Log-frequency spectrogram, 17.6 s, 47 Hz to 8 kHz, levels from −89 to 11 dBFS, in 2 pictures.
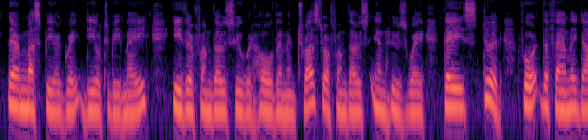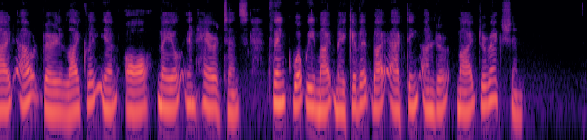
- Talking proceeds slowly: No, average, 165 wpm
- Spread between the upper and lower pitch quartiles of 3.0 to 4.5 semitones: Yes, average, 3.7 semitones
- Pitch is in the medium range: Yes, medium, 145 Hz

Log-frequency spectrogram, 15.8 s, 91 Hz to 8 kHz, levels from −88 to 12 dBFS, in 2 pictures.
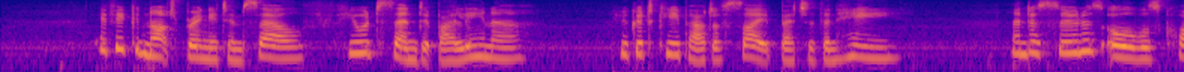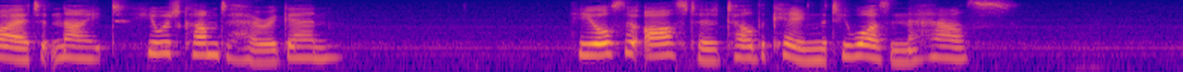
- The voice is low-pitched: No, high, 230 Hz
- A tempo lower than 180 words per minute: No, average, 195 wpm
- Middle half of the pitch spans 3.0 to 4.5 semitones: No, average, 4.9 semitones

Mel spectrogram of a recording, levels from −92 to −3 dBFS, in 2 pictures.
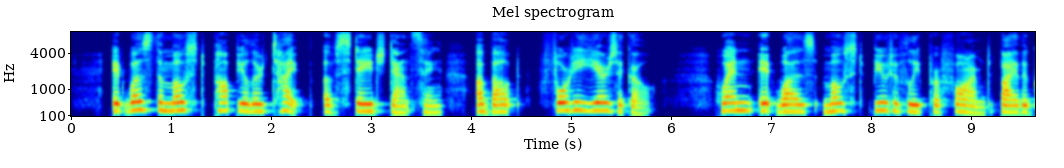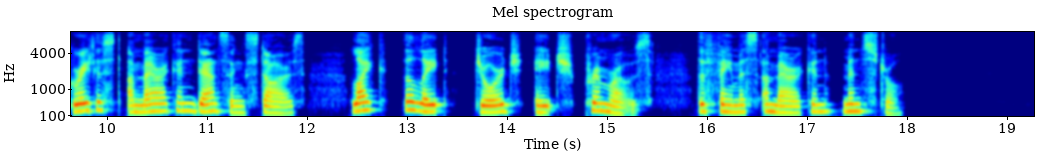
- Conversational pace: No, slow, 110 wpm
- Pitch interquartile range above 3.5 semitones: No, average, 2.9 semitones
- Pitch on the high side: Yes, high, 200 Hz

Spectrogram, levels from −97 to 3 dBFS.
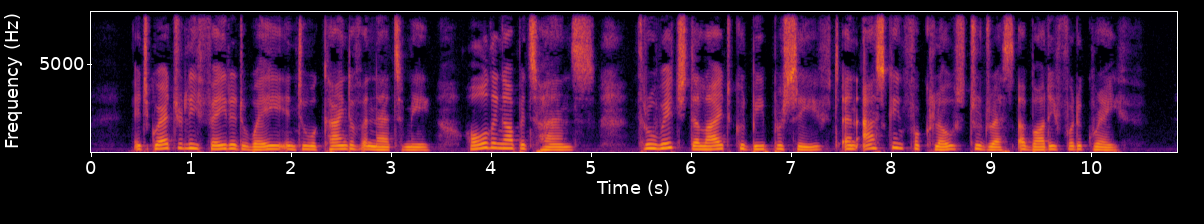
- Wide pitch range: No, average, 4.3 semitones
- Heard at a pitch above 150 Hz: Yes, high, 190 Hz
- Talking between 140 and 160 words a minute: No, average, 170 wpm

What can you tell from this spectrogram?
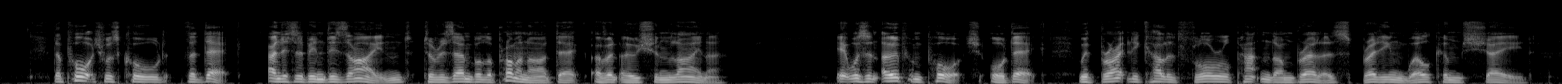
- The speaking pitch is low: Yes, low, 115 Hz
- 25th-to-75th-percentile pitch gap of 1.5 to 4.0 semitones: Yes, average, 3.7 semitones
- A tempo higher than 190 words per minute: No, average, 140 wpm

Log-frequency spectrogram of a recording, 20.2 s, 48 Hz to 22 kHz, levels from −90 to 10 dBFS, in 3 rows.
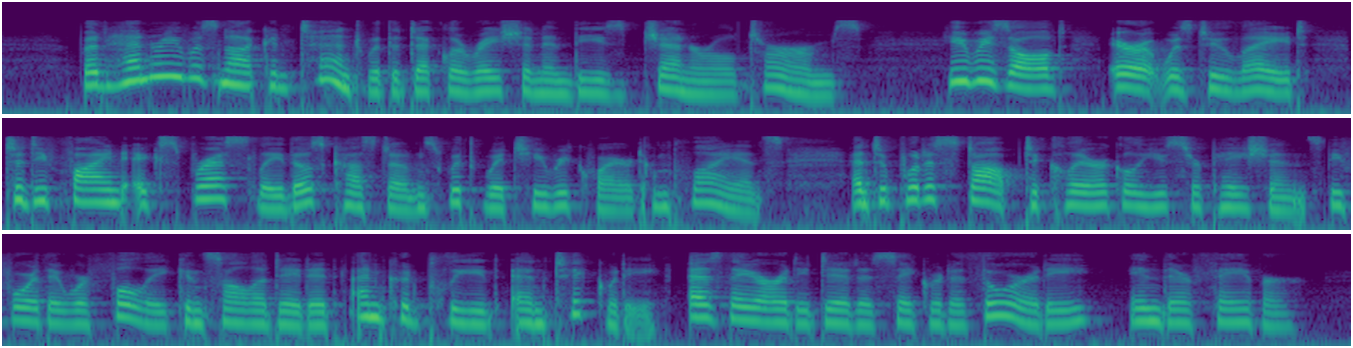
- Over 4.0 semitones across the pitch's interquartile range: Yes, average, 5.0 semitones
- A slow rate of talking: No, average, 165 wpm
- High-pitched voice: No, medium, 180 Hz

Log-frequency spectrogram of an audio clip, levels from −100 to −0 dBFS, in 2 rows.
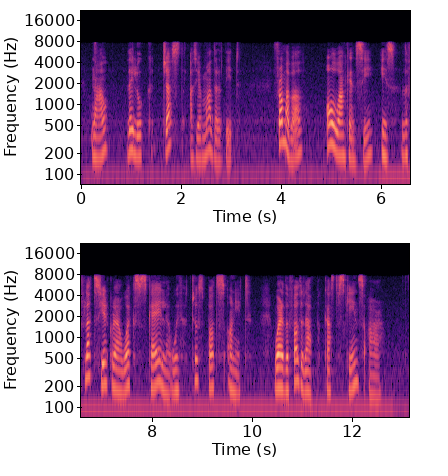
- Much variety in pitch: Yes, wide, 5.7 semitones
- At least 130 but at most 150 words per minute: Yes, average, 145 wpm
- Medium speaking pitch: Yes, medium, 180 Hz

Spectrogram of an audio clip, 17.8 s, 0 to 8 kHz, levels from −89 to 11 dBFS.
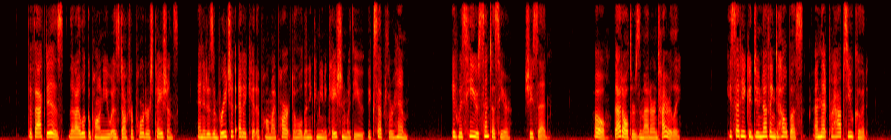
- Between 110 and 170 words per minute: No, average, 200 wpm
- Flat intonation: No, average, 4.0 semitones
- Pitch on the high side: Yes, high, 195 Hz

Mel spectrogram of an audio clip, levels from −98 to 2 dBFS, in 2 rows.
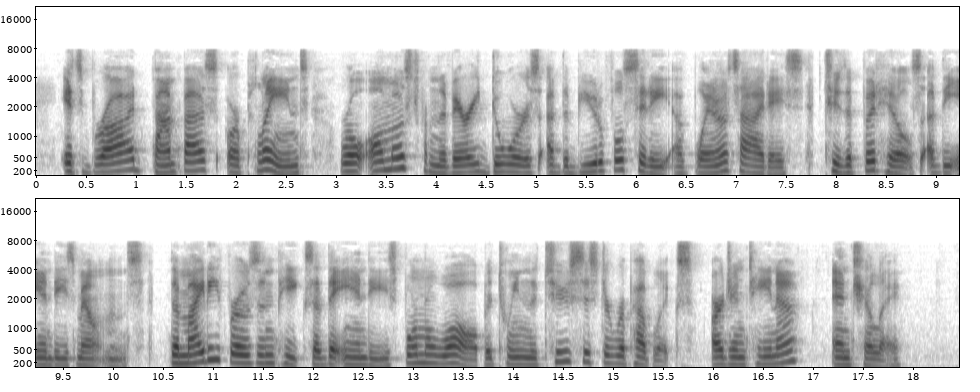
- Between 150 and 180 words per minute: No, average, 140 wpm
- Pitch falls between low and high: Yes, medium, 170 Hz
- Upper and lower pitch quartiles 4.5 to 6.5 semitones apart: No, average, 3.8 semitones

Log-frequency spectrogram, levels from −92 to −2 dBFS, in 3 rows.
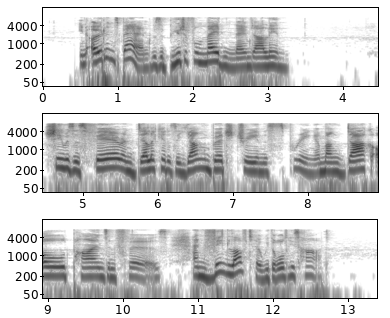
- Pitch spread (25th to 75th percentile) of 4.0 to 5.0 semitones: Yes, average, 4.4 semitones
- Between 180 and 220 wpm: No, average, 165 wpm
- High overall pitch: Yes, high, 200 Hz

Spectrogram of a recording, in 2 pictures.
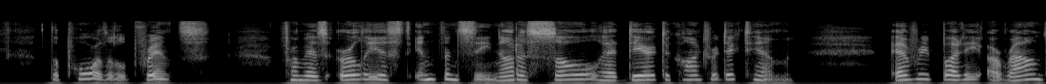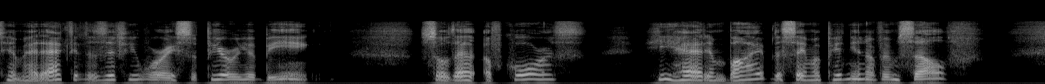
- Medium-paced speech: No, slow, 115 wpm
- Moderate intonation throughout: Yes, average, 3.1 semitones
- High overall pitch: Yes, high, 210 Hz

